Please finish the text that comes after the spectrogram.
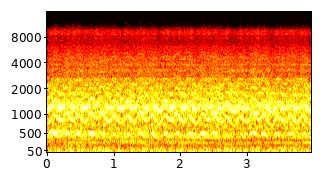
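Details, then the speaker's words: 1991 Mazda Cosmo being revived: steady even cranking hum with a faint whine and no firing; fuel pump seems to run, owner suspects no spark, fuel delivery not yet checked. Cranks without starting. "Doesn't sound like there's any spark, but I don't really know what I'm talking about. So it sounds like there's a full pump, doesn't it?"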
